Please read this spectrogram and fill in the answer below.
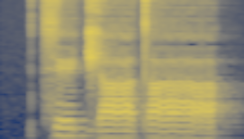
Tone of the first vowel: high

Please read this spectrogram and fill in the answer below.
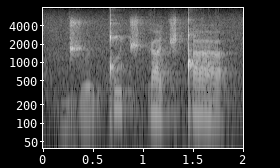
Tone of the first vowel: low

